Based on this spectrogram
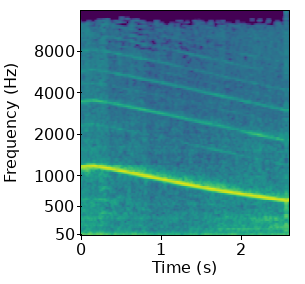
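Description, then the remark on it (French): A loud civil protection emergency alarm siren sounds at a national civil protection training and intervention unit as one continuous wailing tone that glides slowly downward in pitch, with a faint low rumble underneath and no voices. The alarm signals an ambulance call-out for a Covid-19 case. “Lorsque cette alarme retentit 3 fois de suite au niveau de l'unité nationale d'instruction et d'intervention de la protection civile”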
